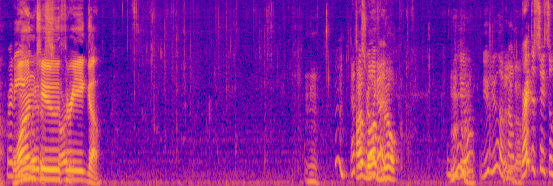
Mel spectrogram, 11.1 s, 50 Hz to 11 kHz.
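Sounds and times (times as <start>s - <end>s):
wet mouth clicks chewing: 2.3s - 6.7s.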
